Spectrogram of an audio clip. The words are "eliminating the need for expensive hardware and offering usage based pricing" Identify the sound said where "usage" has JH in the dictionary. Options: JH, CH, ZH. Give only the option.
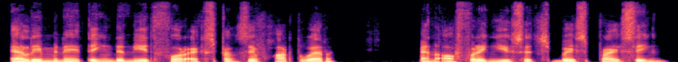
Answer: CH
